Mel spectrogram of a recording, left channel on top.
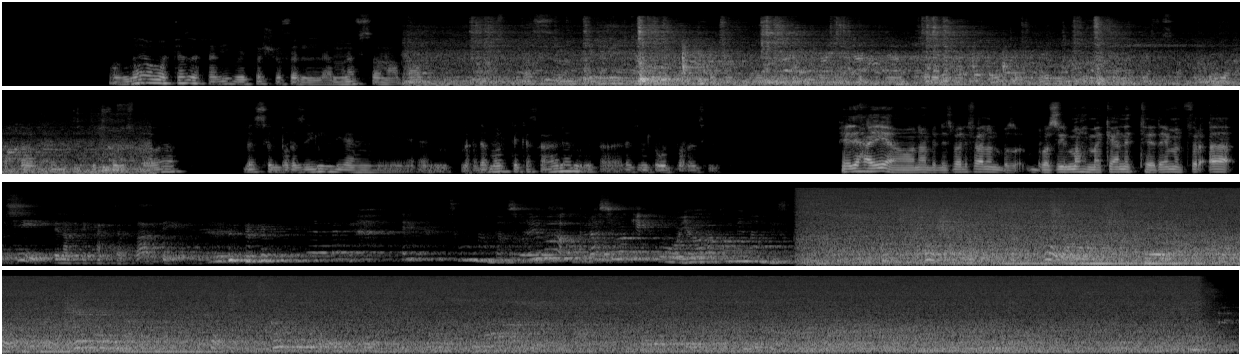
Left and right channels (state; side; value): different; both; correlation 0.00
